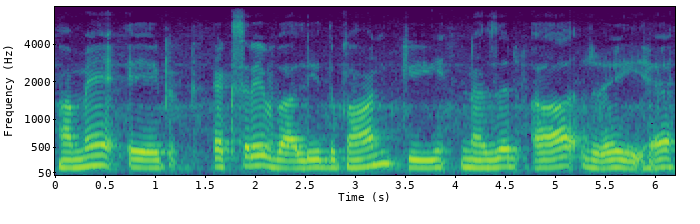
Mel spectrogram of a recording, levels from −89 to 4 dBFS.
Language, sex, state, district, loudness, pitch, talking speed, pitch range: Hindi, male, Punjab, Fazilka, -13 LUFS, 145 Hz, 105 wpm, 140-155 Hz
